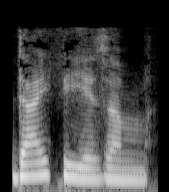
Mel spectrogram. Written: ditheism

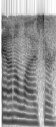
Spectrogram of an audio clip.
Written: analyzer

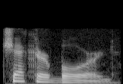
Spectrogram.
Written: checkerboard

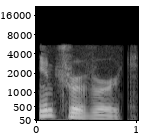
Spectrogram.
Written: introvert

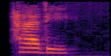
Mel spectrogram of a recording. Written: haddie

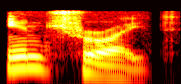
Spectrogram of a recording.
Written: introit

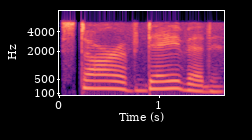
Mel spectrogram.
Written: Star of David

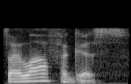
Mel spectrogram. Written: xylophagous

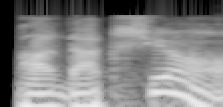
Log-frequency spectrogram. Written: pas d action

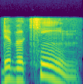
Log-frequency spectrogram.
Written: dybbukim

